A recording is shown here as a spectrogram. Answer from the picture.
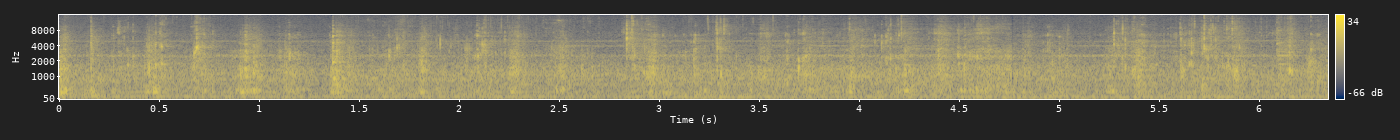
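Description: Eating sounds: metal chopsticks clicking and tapping against bowls and plates, with chewing, as many small irregular clicks.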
